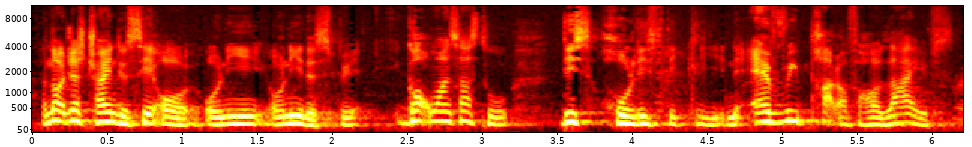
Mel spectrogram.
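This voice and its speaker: A Singaporean man in his early thirties preaches in a conversational way. His voice sits a little higher than most men's. He slips freely into Singlish, with its particles and slang, while keeping a Singaporean accent throughout. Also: a little fast, darkish tone, husky. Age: early 30s. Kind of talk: conversational sermon.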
